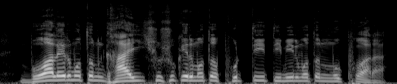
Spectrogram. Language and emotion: Bengali, neutral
